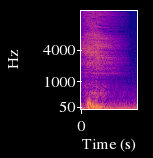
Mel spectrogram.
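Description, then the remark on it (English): A forceful, rushing breath in and out through the nose during a breathing exercise, strongest at the start and then trailing off into a softer airy hiss. No talking. “The emphasis of this breathing technique is a powerful inhalation through the nose and a powerful exhalation through the nose.”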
